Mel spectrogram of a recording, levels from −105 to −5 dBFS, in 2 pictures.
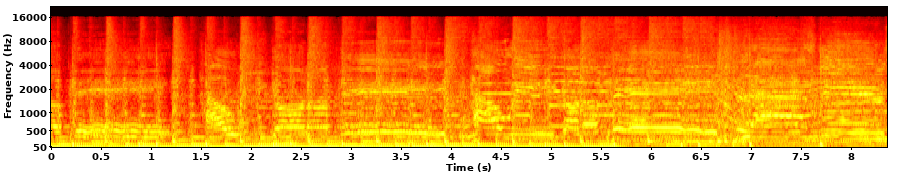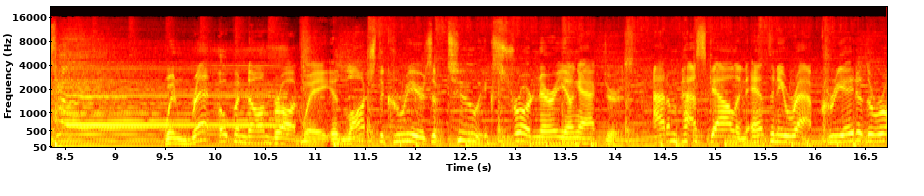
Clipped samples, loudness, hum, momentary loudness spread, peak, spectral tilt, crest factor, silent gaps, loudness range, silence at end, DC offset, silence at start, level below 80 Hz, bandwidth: under 0.1%; -25 LUFS; none; 4 LU; -12 dBFS; -4.5 dB/octave; 12 dB; none; 2 LU; 0 s; under 0.1%; 0 s; -32 dBFS; 16 kHz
